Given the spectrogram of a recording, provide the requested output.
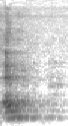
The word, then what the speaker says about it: AIM: C'est AIM, ça se prononce M.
